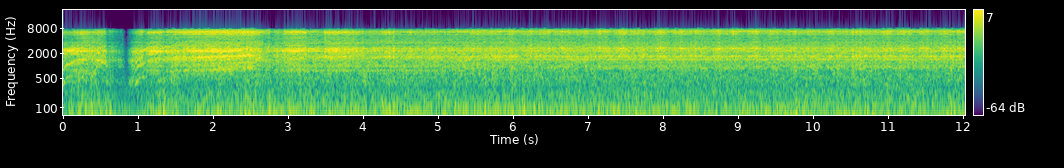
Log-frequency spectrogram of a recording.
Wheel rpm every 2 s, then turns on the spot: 110, 220, 230, 230, 230, 230.
none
